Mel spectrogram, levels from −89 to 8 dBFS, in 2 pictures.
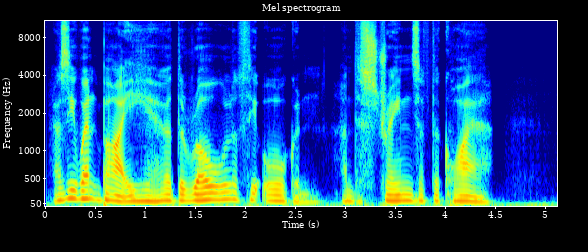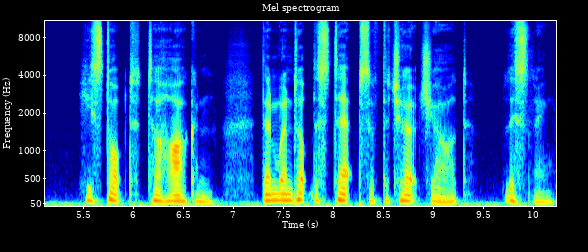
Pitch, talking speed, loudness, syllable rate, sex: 95 Hz, 175 wpm, -21 LUFS, 4.4 syllables/s, male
